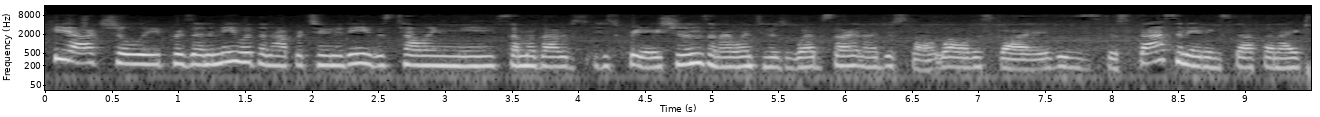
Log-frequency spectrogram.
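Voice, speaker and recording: A woman's voice: medium pitch, fairly even intonation, fairly quick, few pauses, a little mellow, slight background noise, poor audio. A woman from Boston, a guest telling a story in an earnest, rambling way, full of fillers and restarts. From Boston, USA. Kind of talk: casual storytelling on a talk show.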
